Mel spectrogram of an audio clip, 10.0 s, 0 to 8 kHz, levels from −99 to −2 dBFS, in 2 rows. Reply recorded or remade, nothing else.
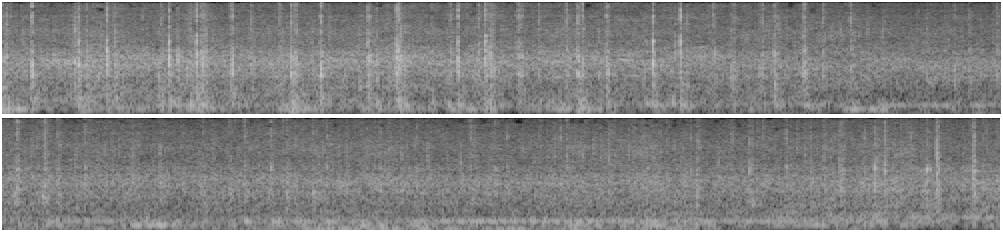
recorded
